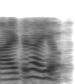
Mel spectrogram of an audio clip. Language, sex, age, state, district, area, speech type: Goan Konkani, female, 45-60, Goa, Quepem, rural, conversation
